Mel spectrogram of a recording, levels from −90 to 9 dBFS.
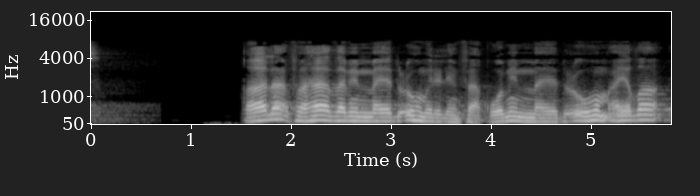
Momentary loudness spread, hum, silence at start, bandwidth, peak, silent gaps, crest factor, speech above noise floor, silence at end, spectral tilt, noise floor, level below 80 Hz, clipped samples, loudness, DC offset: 7 LU; none; 0 s; 7.6 kHz; -6 dBFS; 0.72-0.81 s, 0.92-1.08 s; 16 dB; 37 dB; 0 s; -8 dB/octave; -58 dBFS; -66 dBFS; under 0.1%; -22 LUFS; under 0.1%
